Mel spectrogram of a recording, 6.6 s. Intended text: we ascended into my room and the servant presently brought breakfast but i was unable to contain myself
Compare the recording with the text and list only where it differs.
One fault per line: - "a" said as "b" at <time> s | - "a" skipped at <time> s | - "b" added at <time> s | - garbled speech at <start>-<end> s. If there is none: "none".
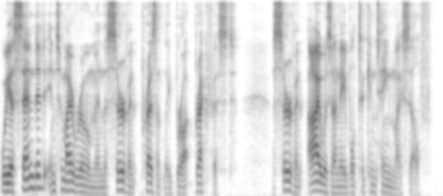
- "but" said as "servant" at 4.1 s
